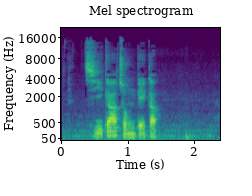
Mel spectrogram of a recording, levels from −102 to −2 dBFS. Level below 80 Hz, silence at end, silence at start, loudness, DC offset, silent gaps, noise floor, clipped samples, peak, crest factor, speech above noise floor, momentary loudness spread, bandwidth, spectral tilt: -44 dBFS; 0.15 s; 0.35 s; -21 LUFS; under 0.1%; none; -44 dBFS; under 0.1%; -6 dBFS; 18 dB; 24 dB; 10 LU; 15.5 kHz; -5 dB/octave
